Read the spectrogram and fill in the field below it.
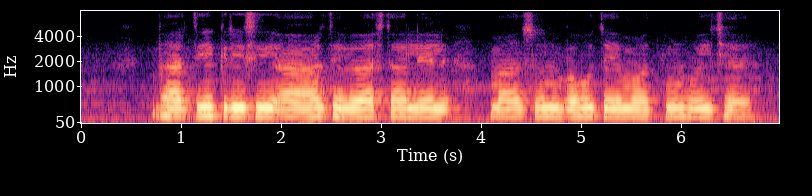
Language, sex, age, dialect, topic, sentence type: Maithili, male, 25-30, Eastern / Thethi, agriculture, statement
